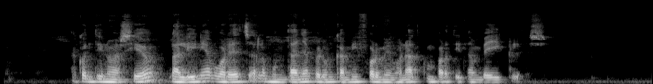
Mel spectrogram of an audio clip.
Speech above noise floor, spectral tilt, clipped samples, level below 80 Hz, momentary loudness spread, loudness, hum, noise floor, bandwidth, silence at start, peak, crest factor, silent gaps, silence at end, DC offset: 43 dB; -8.5 dB/octave; under 0.1%; -48 dBFS; 9 LU; -16 LUFS; none; -58 dBFS; 7.2 kHz; 0.7 s; 0 dBFS; 16 dB; none; 1.1 s; under 0.1%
